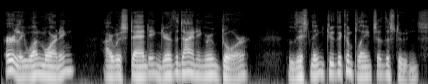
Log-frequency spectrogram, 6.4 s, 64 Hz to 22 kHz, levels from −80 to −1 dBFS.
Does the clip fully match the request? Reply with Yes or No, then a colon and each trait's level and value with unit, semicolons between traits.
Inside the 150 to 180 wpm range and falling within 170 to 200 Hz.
No: average, 170 wpm; low, 115 Hz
